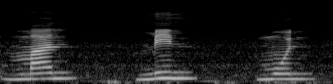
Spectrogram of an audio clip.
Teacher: ناک میں آواز تھوڑی لے کے جانی ہے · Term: غنہ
